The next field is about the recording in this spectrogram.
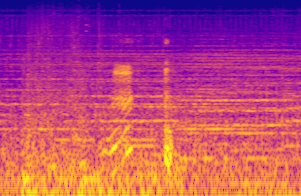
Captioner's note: grunt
